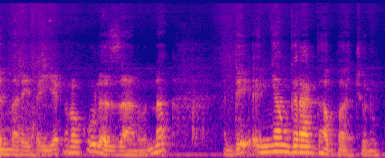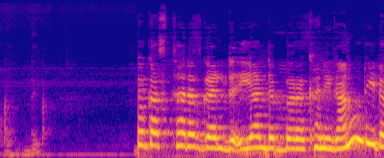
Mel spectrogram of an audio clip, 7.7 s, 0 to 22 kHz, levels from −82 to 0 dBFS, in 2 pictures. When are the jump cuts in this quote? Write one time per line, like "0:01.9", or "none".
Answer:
0:05.2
